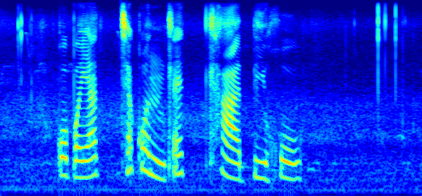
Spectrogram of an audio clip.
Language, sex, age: Tswana, female, 19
